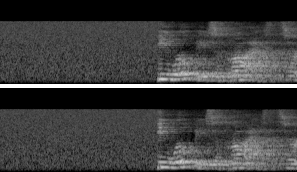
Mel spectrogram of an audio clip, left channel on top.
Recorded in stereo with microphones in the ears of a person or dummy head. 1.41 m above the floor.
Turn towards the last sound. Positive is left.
turn(degrees=-75)  # may be behind; listen again after turning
